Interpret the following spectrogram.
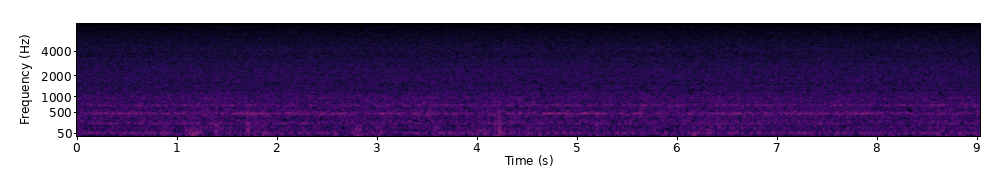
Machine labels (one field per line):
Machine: fan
